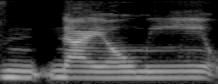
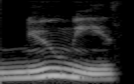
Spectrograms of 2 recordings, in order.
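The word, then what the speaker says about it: Noomi: For a long time, I thought it was Naomi or Nuami or something, but no, it's Numi as far as I know.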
